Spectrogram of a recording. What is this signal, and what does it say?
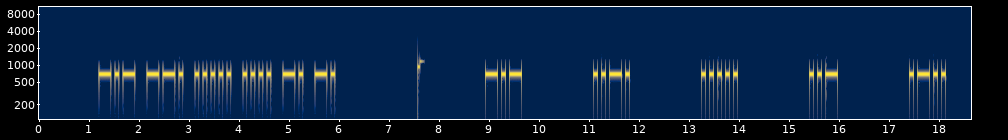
Morse code, heard as a keyed tone, about 15 wpm, spaced as for 8 wpm, 700 Hz. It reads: KG5HNN KF5UL
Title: USA Call Signs - 6x Character Spacing - 15wpm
